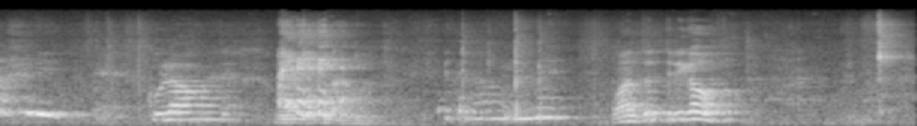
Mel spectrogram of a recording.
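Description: A middle-aged man laughs heartily close by.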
